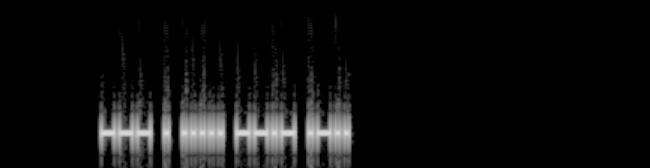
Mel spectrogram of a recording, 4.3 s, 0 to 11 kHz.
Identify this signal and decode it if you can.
Morse code, heard as a keyed tone, about 38 wpm, 690 Hz. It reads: OE5QL
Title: DXCC-100 Call Signs - 5 Characters - Repeated 2x - 40wpm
